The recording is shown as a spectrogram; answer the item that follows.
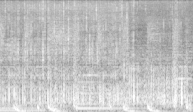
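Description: Beer pouring from a can into a plastic zip-top bag of batter mix, fizzing and trickling, under low background music.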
